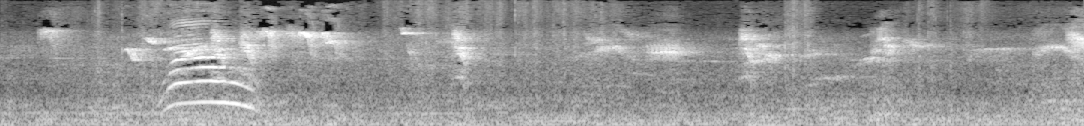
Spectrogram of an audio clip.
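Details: A playful kitten climbing a tree gives a single loud, arching meow early on, sliding up then down. Scattered high, thin bird chirps follow over a quiet outdoor background.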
